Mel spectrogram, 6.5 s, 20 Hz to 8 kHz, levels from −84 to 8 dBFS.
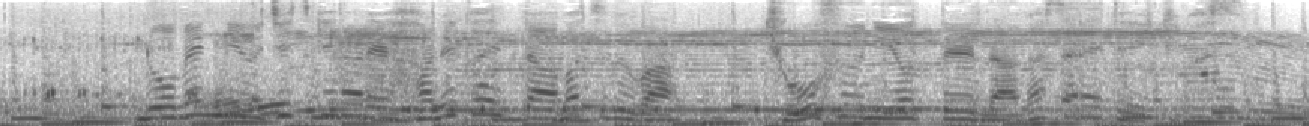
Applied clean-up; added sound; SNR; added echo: none; Idling / Sawing / Accelerating, revving, vroom; 5 dB; none.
